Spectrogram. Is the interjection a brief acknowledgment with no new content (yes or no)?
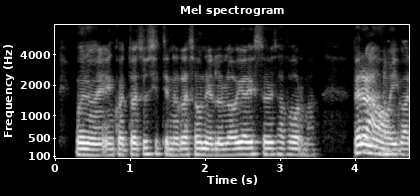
yes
